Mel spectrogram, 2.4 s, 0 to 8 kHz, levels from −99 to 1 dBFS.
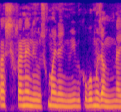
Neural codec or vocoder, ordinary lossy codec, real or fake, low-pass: none; MP3, 64 kbps; real; 7.2 kHz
